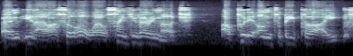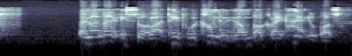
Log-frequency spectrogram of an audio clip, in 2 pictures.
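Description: Jolly man with a bright sing-song patter. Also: medium pitch, moderate pace, rough recording. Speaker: magazine street vendor. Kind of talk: casual storytelling.

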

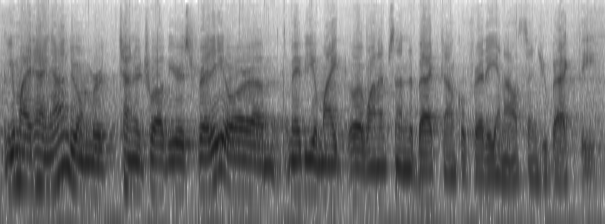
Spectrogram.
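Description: A man's voice: medium pitch, fast, warm tone, lightly acted. A man playing a flustered, smarmy children's TV host in a comedy monologue, hesitant and stammering, talking down to children. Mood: falsely cheery. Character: flustered, smarmy male children's TV show host, "Uncle" type. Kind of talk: live comedy monologue, halting letter reading. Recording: echoey noisy old live recording, audience laughter.

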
